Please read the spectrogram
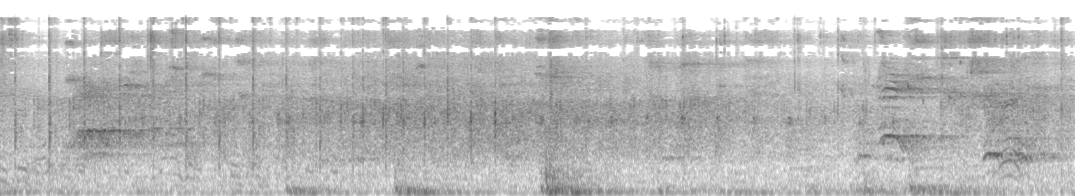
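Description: Sports hall ambience during table tennis: scattered sharp clicks of table tennis balls, voices in the hall, and several dull low thuds, the loudest about five and a half seconds in.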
